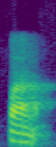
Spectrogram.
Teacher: kalau huruf fa itu dari safa tain, 2 bibir ya.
